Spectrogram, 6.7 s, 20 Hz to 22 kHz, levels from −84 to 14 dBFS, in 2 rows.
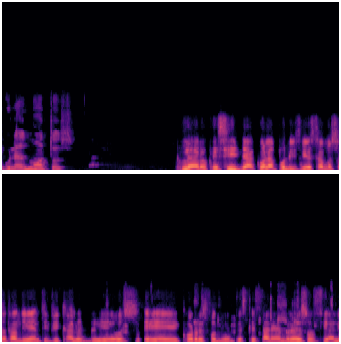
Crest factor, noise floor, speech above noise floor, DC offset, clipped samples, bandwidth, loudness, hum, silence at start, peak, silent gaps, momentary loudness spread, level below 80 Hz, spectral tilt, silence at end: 18 dB; -78 dBFS; 54 dB; under 0.1%; under 0.1%; 9.6 kHz; -24 LUFS; none; 0 s; -6 dBFS; none; 10 LU; -62 dBFS; -5 dB/octave; 0 s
